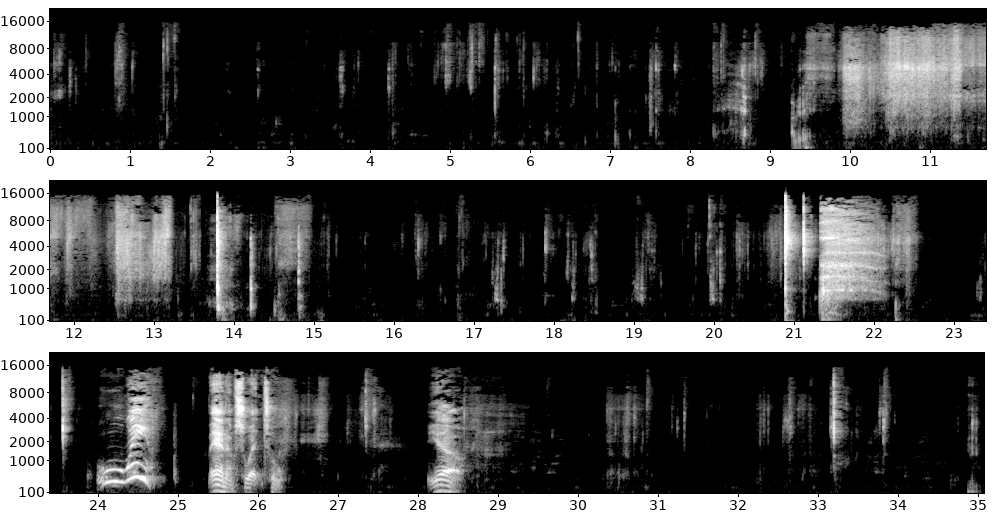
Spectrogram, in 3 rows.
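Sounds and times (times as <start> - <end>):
chewing and crunching: 0.0 - 21.3, 26.4 - 27.8, 30.3 - 34.1.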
